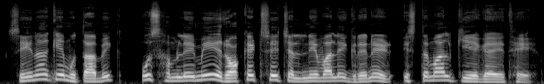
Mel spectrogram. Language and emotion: Hindi, neutral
